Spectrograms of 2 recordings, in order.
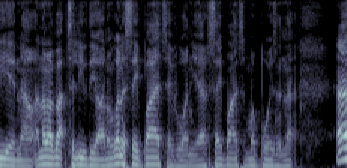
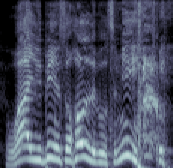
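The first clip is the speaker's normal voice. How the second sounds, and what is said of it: Put-on Count Dracula Romanian accent. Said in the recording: “I'm trying to figure out what accent that was. ... It's just Count Dracula, isn't it? ... Romania”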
